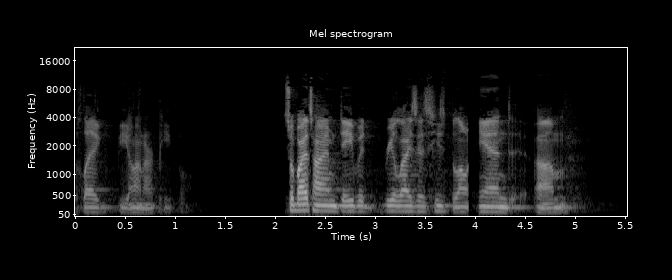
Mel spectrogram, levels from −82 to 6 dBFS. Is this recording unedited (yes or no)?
no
